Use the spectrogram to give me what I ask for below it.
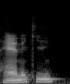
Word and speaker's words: Haneke: Okay, this week's film is The Piano Teacher, directed by Michael Haneke. That's how you pronounce his name.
